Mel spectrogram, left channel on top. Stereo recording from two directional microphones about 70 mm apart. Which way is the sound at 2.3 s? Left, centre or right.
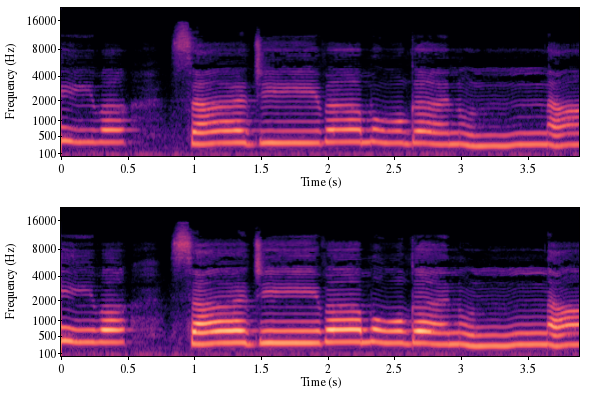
Centre.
